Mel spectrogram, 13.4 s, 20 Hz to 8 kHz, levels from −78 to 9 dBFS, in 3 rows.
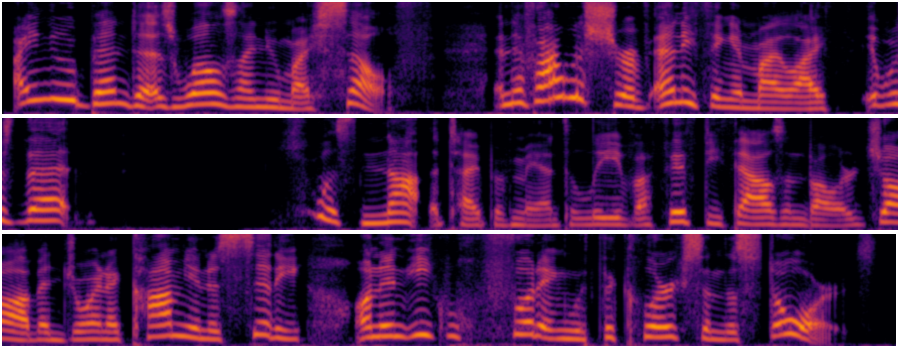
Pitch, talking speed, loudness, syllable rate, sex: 240 Hz, 230 wpm, -20 LUFS, 5.8 syllables/s, female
